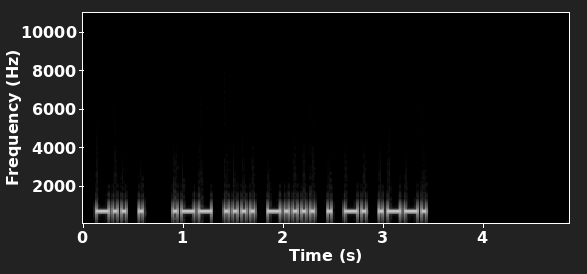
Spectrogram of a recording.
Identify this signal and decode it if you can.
Morse code, heard as a keyed tone, about 27 wpm, 700 Hz. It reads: DE WH6ENP
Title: USA Callsign DE Callsign - 6 Characters - 28wpm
